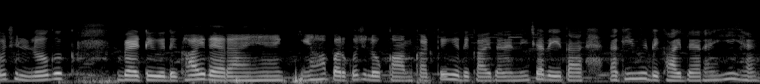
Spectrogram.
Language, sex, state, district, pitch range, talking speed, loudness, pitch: Hindi, female, Maharashtra, Aurangabad, 185-210 Hz, 215 wpm, -29 LUFS, 195 Hz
